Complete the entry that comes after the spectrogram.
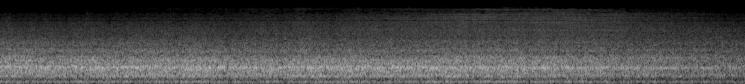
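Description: Seibu Haijima Line electric commuter train running past close by, a steady rumble of wheels on rails that eases slightly near the end as it draws away.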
